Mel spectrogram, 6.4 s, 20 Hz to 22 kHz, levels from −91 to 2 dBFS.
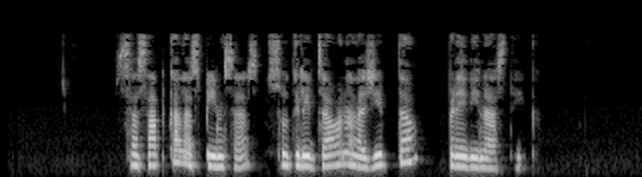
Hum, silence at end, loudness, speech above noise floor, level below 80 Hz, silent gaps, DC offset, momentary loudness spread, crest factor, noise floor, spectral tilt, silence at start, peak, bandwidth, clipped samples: none; 1.2 s; -20 LUFS; 53 dB; -74 dBFS; none; under 0.1%; 11 LU; 20 dB; -73 dBFS; -4.5 dB/octave; 1.15 s; -2 dBFS; 11.5 kHz; under 0.1%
